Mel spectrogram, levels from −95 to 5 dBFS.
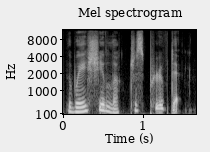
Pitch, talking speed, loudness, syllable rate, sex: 190 Hz, 250 wpm, -18 LUFS, 6.2 syllables/s, female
